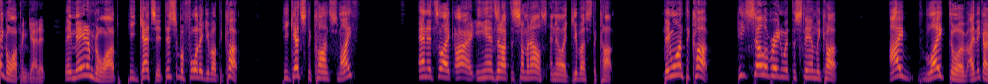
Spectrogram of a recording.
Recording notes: I had to record with my remote equipment because of the extreme heat inside the studio. I walked around the back of Beantown Athletics with a microphone in hand.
